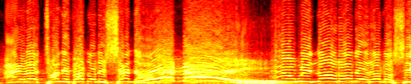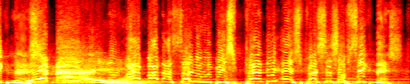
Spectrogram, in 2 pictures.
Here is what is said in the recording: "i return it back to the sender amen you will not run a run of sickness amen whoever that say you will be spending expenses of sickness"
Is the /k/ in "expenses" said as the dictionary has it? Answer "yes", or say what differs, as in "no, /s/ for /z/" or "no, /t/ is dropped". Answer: no, /k/ is dropped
